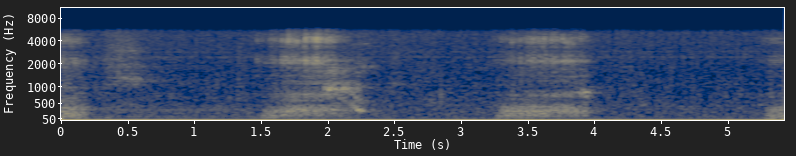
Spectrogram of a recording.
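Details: Sleeping dog: slow, regular low rasping snore with each breath, roughly every two seconds, over steady background hiss; snoring.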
